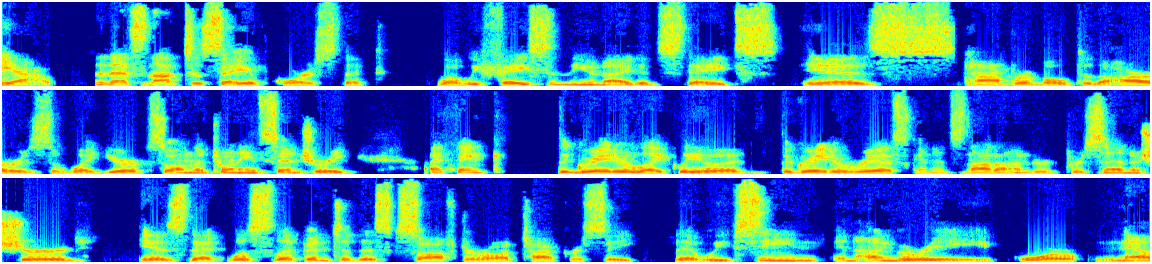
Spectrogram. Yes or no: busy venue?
no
